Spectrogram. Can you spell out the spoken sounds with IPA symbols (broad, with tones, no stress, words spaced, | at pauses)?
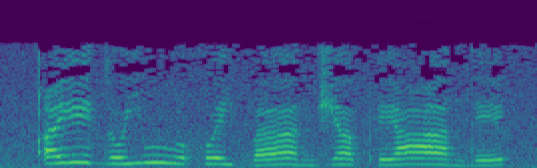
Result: qʼeː˧˥˧do˧˥juː˥˨χʷe˧˩j bɐː˩˧˩nd͡ʒɐ˧˩ pʰe˧˥ʕa˥˨nde˧˥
